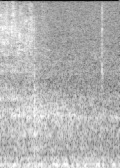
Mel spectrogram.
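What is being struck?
Nothing is struck.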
